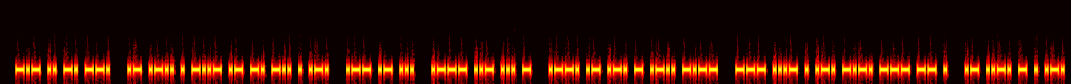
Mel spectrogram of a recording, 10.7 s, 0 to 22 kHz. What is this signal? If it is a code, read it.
Morse code, heard as a keyed tone, about 46 wpm, 700 Hz. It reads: KING ALEXANDER WAS JUST PARTLY OVERCOME AFTER
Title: Pangram Challenge v2 - 45wpm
